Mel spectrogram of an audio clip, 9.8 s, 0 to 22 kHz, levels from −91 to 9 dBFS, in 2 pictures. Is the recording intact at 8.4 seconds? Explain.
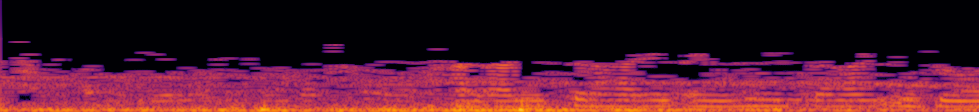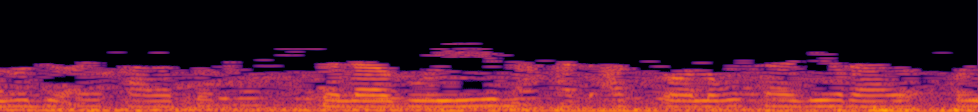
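No. At 8.4 seconds the speech carries the same damage heard throughout the clip, likely from MP3 compression. Nothing survives above 4.7 kHz. Weak frequency lines drop in and out between frames, so the sound turns watery and swirly. The heavy smearing fits a very low bitrate near 8 kbps.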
